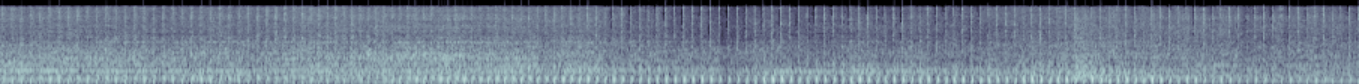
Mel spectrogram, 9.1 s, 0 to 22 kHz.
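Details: Gravely Commercial 10A with rebuilt single-cylinder Kohler, first start in snow with snowblower fitted, after new governor cross shaft and gear, crank ground 10 under, new piston, rings, rod, gaskets: steady, even putter about 3.5 beats a second, healthy.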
